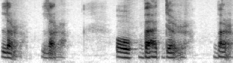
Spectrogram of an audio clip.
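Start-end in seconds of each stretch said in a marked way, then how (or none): 0.0-0.9 American accent, flapped T sounding like R, quieter. Showing how americans say letter quickly: american accent, t like an r. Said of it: "American English".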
